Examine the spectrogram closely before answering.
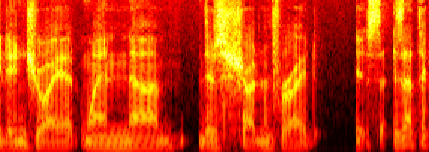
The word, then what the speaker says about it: Schadenfreude: temptation for me to enjoy it when there's chardon Freud is that the correct pronunciation by the way yeah it's pretty good how would you say it schadenfreude garden it's a shot I'm gonna do a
